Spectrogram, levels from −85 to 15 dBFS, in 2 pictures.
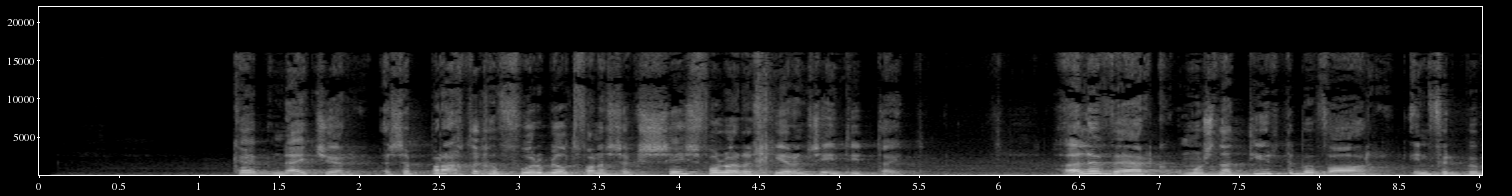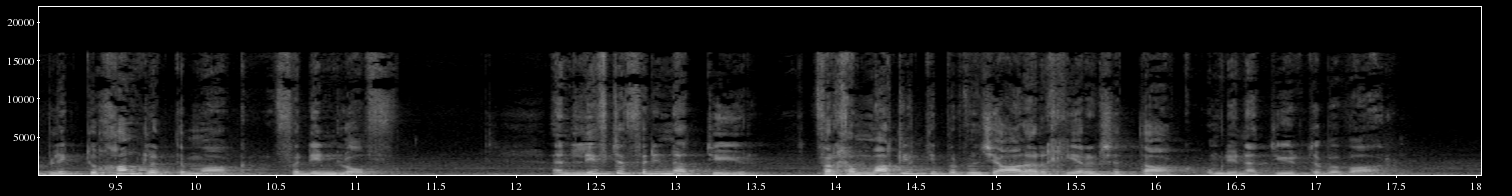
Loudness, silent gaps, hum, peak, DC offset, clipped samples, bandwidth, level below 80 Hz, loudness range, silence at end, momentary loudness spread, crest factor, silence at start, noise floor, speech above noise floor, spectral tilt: -23 LUFS; none; none; -4 dBFS; under 0.1%; under 0.1%; 16.5 kHz; -46 dBFS; 3 LU; 0 s; 10 LU; 20 dB; 1.2 s; -61 dBFS; 39 dB; -6 dB/octave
